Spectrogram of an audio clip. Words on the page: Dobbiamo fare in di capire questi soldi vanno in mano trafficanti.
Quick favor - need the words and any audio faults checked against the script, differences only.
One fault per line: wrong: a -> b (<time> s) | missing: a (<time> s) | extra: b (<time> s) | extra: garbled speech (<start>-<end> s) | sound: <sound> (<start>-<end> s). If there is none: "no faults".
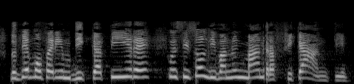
no faults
